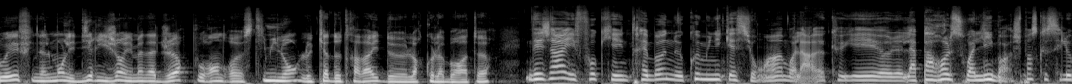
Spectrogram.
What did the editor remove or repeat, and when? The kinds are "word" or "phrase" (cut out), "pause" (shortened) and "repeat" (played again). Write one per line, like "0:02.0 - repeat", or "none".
none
